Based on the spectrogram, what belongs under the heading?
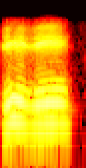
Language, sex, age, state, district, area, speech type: Urdu, male, 18-30, Uttar Pradesh, Rampur, urban, conversation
